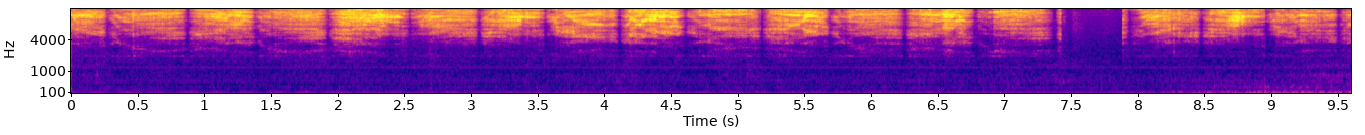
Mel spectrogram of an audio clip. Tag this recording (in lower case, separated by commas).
sharpen knife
